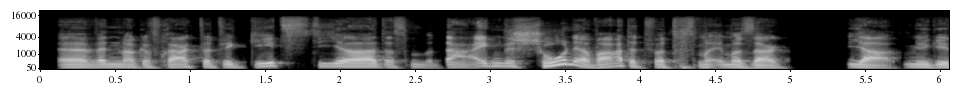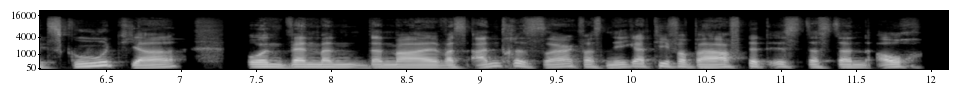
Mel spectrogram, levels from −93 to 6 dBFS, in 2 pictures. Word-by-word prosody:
äh, 115 0 +3
wenn 120 0 +2
man 115 -1 +1
gefragt 120 +1 0
wird: 120 - -1
‚Wie 120 - 0
geht's 150 +10 -2
dir?‘, 140 -1 +5
dass 120 -4 -6 0.2
da 120 -2 0
eigentlich 150 -1 +1
schon 215 +10 +4
erwartet 140 -9 +1
wird, 115 -2 -1
dass 100 -2 -11
man 120 +1 -3
immer 110 0 0
sagt: 95 -2 +1 0.4
‚Ja, - - +3
mir 120 -1 -1
geht's 115 0 -1
gut.‘,“ 175 +8 0
ja. 110 +5 0 0.4
Und 125 -4 +1
wenn 120 -1 +3
man 115 -3 -2
dann 110 +1 -3
mal 105 -1 +1
was 100 -2 -3
anderes 150 -5 -4
sagt, 125 +4 -3
was 115 -4 -5
negativer 130 +4 -3
behaftet 120 +5 0
ist, 125 -1 -8
dass 110 - -4
dann 110 -2 -3
auch - - -2
120 Hz, 190 wpm, -24 LUFS, 110-135 Hz, 0.4 s, dir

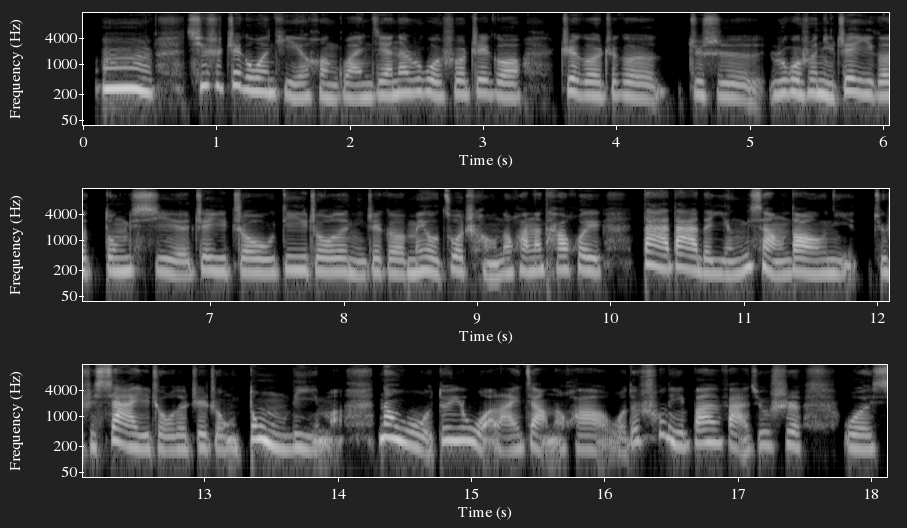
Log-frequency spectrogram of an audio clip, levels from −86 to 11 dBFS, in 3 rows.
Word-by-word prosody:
嗯， 270 -2 +9 0.3
其 315 - +1
实 320 -1 -3
这 325 +3 0
个 250 - +1
问 235 -2 +2
题 220 -2 -7
也 175 0 -4
很 185 -3 -5
关 175 0 -4
键。 195 +1 -2
那 210 - +1
如 220 +1 -3
果 215 -3 -1
说 205 +2 -4
这 215 +1 -3
个 180 -3 -1 0.3
这 230 - 0
个 195 -1 -1
这 200 +2 -7
个 180 -4 -4 0.2
就 205 - -3
是 175 -8 -5
如 205 +3 -3
果 220 -1 +2
说 215 +1 -2
你 200 -3 +2
这 235 +6 0
一 205 -2 -3
个 190 0 -2
东 200 +1 -2
西， 190 -5 -1
这 205 - -1
一 195 -1 -2
周 185 -1 -1
第 210 +2 -3
1 - - -1
周 195 -1 -1
的 195 0 -1
你 165 -3 -5
这 190 - -3
个 180 -2 -3
没 180 +1 -1
有 195 -2 0
做 205 +5 -1
成 145 -7 -4
的 180 - -2
话， 195 +1 -1
那 195 +1 +1
它 210 0 +1
会 205 -3 -2 0.3
大 260 -5 +5
大 220 -2 +6
地 185 -2 -2
影 175 +4 -3
响 170 -9 +2
到 180 -3 +5
你 180 +9 -6
就 190 - -6
是 190 +2 -6
下 235 0 +6
一 180 -1 -3
周 175 -2 -5
的 180 - -4
这 190 +3 -4
种 - - -5
动 255 -12 +5
力 190 +1 -4
嘛。 265 +1 -5 0.3
那 325 0 +7
我 225 - +2
对 275 0 +1
于 275 - +4
我 255 -6 +2
来 160 +1 -2
讲 195 - 0
的 255 - -6
话， 175 -1 -2
我 - - -10
的 245 - -4
处 350 +8 -6
理 250 -7 0
办 240 +3 +2
法 - - +1
就 205 +7 -8
是， 215 -1 -2 0.3
我 185 -2 -3
195 Hz, 285 characters per minute, -22 LUFS, 180-225 Hz, 0.3 s, 嗯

